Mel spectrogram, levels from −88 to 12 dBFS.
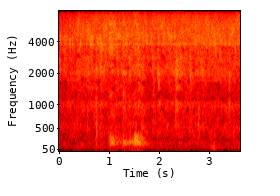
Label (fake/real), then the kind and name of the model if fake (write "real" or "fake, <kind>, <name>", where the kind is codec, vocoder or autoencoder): fake, vocoder, Vocos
